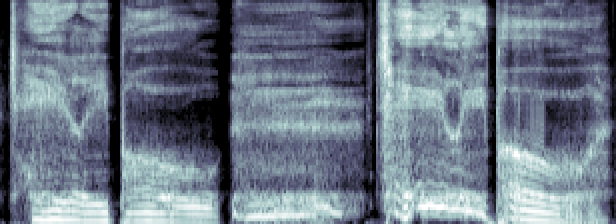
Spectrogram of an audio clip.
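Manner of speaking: slow, drawn-out ghostly wail; eerie creature wailing beside the bed. Acted. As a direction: wail it out close by in the dark. Creature in his room.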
